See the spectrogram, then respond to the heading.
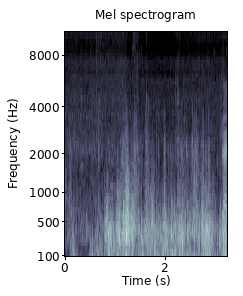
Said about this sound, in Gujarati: જો ગાઈસ જો પવન આવ્યો જો જો જો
